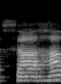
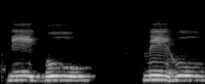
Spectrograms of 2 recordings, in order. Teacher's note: असंयुक्त माने संयुक्त लेटर नहीं होना चाहिए कंजंक्शन नहीं होना चाहिए ख घ थ ध भ को वो क्या हो जाता है ह हो जाता है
